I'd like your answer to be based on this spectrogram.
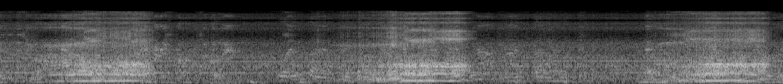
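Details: Man performing snoring in a staged comedy sketch: rough, rattling snores about every three seconds, roughly 20 a minute, over steady room noise.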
